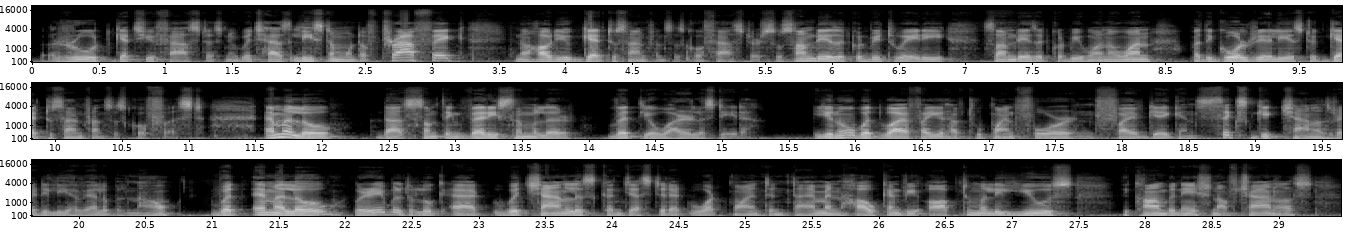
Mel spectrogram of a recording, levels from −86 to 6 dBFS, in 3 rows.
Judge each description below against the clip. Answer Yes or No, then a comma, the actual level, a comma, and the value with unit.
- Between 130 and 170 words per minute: No, average, 195 wpm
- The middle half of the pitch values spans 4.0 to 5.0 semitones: No, average, 3.5 semitones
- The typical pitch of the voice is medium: No, low, 115 Hz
